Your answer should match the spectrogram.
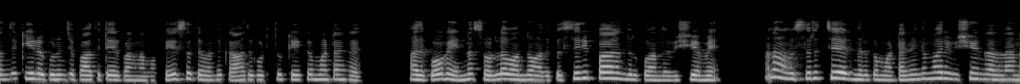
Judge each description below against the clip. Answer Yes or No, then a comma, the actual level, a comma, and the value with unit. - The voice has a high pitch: Yes, high, 225 Hz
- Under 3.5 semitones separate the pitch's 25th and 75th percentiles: Yes, average, 2.8 semitones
